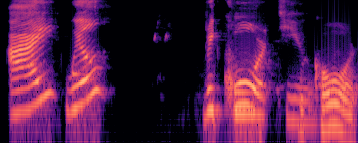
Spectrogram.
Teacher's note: ketika dia mau dinyatakan sebagai verb, maka dia harus di-stress di second syllable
